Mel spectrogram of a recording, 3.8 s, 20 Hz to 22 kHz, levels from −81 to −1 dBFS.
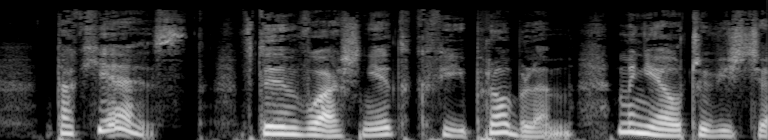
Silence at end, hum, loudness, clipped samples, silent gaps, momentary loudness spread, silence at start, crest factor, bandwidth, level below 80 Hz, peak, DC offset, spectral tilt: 0 s; none; -18 LUFS; under 0.1%; none; 13 LU; 0.3 s; 16 dB; 16.5 kHz; -40 dBFS; -2 dBFS; under 0.1%; -5.5 dB/octave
